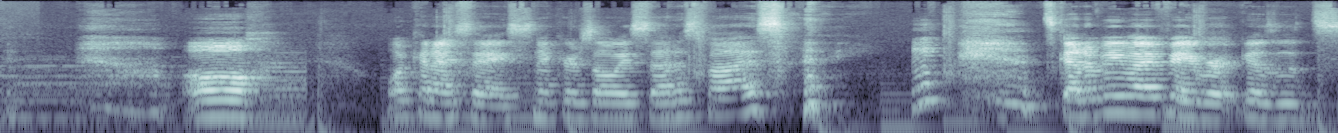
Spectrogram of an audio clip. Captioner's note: laughs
